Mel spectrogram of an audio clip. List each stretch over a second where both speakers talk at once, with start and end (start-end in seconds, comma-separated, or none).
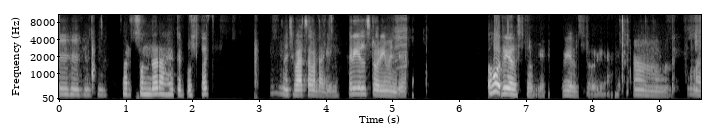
none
